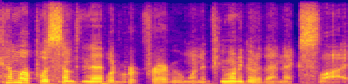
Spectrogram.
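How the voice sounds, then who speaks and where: In an Oklahoma accent, a man with a fairly high pitch and ordinary pitch variation is heard in a dry, close sound with no echo. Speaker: nonprofit program manager. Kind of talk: webinar presentation. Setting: webinar call.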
